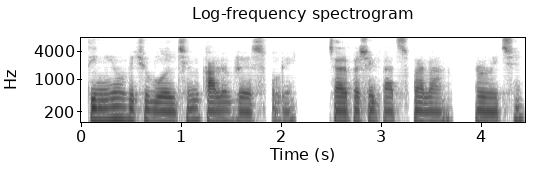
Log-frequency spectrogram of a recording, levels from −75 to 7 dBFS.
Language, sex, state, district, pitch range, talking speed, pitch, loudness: Bengali, male, Odisha, Khordha, 105-120 Hz, 160 wpm, 105 Hz, -23 LUFS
